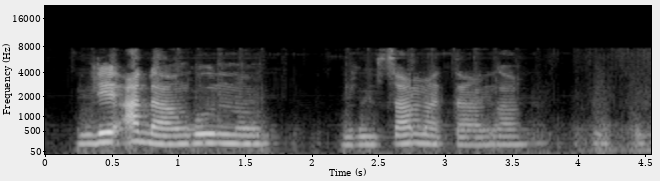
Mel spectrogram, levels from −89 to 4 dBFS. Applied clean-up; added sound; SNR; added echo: neural separator model SepFormer DNS4.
